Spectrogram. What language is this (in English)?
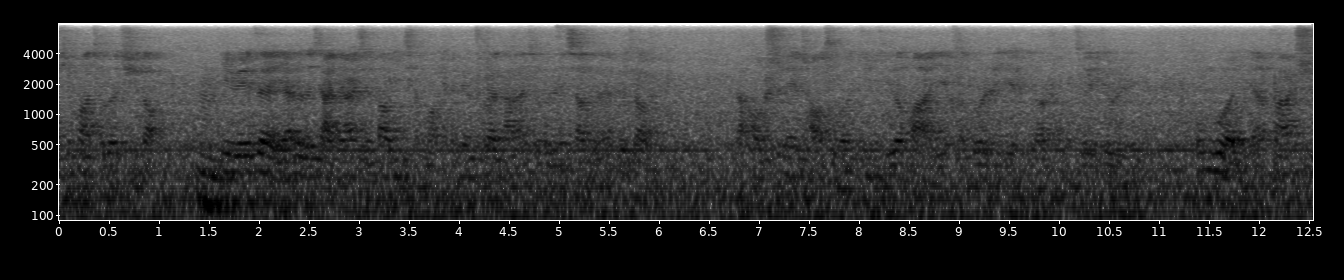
Chinese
